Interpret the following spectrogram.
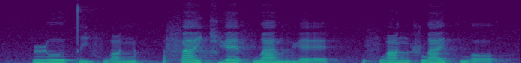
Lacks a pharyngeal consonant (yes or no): yes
